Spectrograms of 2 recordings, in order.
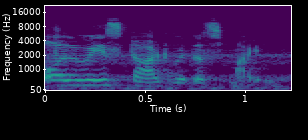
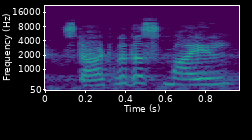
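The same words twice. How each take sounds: First: Said in the usual way. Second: "Start with a smile" pushed up and louder; emphatic repeat. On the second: Shown as a demonstration. Coach repeating advice to the audience, emphatic. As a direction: drive the point home, a touch higher and louder. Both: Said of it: "समझ रहे हो?".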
